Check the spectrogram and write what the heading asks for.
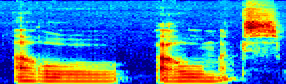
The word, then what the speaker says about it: ARROWMAX: Donc, aujourd'hui, ça va être une petite vidéo de présentation d'un set d'outils donc chez Aro Max, voilà, pour le prononcer.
